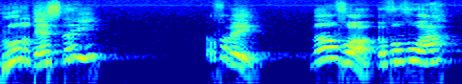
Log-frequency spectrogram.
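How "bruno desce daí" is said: put-on grandmother voice, calling out mildly. Retelling how grandma shouted up at her grandson on a ledge, imitating grandma shouting. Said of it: "e começou a gritar".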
